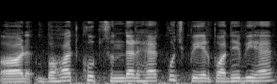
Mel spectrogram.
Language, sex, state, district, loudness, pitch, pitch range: Hindi, male, Bihar, Darbhanga, -17 LUFS, 155 Hz, 140-160 Hz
